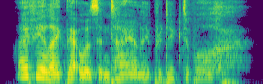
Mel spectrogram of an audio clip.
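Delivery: incredulous, hushed half-whisper under the breath. Narrating the scene, the storyteller voices a character half-whispering to himself. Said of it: "kind of whispers to himself".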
